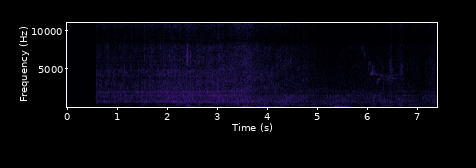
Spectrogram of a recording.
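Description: Steady rushing of flowing water, with a few soft low thumps in the middle. It starts abruptly about half a second in.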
